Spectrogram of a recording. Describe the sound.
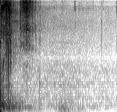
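A voice imitates something breaking: a short, harsh, noisy crash burst up front that quickly fades into a softer, scratchy tail, heard alone.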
